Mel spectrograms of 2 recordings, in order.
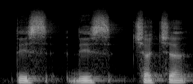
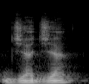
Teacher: Yeah, ch. So ch would be a voiceless and j would be voiced. Voice meaning vibrating.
